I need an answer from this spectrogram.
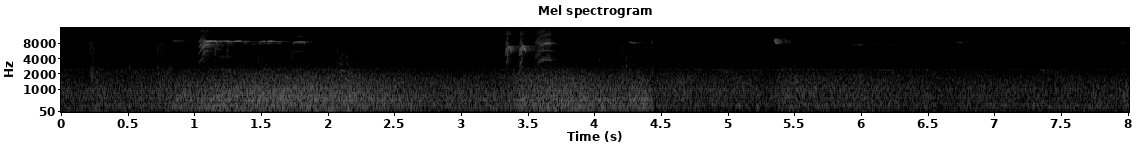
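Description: Small woodland birds giving a few short, very high chirps over a steady background hiss that grows louder for a few seconds in the first half.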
